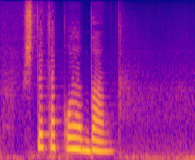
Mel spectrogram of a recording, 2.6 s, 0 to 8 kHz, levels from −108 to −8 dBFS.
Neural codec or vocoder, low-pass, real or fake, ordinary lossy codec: codec, 16 kHz, 0.5 kbps, X-Codec, HuBERT features, trained on general audio; none; fake; none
